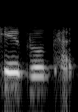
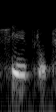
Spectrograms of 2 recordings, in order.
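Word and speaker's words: Chevron: شرکت بعدی سوکال که استاندارد اول کالیفرنیا است که این کشور این شرکت تحت نام شبرون بعد از نام تجاریش میشه، درست میگم تلفظ میکنم؟ – بله بله. – از آلمانیش هم میگن شبرون،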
